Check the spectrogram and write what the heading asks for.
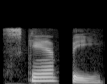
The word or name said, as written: scampi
